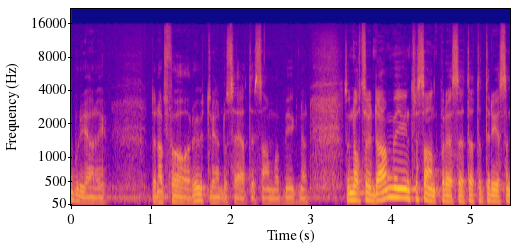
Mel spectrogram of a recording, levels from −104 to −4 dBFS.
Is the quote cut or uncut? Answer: cut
